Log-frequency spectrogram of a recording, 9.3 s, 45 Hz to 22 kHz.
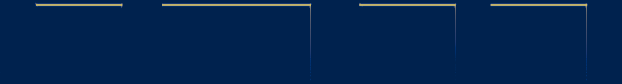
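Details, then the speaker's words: A 15 kHz sine-wave hearing test tone at −12 dB amplitude, made with a software tone generator. The very high, thin steady tone is pulsed on and off four times, with faint clicks at onset and offset. "so let's try 15k and i will just start and stop it a little bit it might click a little bit when i start and stop it but that can't be helped so sorry about"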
